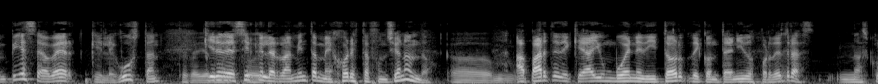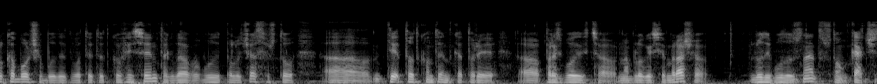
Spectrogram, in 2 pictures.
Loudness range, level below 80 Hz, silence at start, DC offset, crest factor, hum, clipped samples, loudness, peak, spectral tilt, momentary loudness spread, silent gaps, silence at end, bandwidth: 8 LU; -46 dBFS; 0 s; under 0.1%; 22 dB; none; under 0.1%; -23 LUFS; 0 dBFS; -5.5 dB/octave; 13 LU; none; 0 s; 8 kHz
